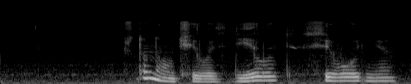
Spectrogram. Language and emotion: Russian, sad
